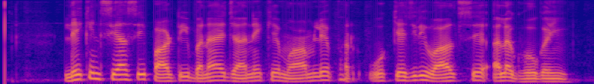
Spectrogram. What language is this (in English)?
Urdu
